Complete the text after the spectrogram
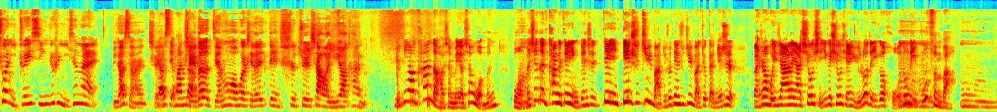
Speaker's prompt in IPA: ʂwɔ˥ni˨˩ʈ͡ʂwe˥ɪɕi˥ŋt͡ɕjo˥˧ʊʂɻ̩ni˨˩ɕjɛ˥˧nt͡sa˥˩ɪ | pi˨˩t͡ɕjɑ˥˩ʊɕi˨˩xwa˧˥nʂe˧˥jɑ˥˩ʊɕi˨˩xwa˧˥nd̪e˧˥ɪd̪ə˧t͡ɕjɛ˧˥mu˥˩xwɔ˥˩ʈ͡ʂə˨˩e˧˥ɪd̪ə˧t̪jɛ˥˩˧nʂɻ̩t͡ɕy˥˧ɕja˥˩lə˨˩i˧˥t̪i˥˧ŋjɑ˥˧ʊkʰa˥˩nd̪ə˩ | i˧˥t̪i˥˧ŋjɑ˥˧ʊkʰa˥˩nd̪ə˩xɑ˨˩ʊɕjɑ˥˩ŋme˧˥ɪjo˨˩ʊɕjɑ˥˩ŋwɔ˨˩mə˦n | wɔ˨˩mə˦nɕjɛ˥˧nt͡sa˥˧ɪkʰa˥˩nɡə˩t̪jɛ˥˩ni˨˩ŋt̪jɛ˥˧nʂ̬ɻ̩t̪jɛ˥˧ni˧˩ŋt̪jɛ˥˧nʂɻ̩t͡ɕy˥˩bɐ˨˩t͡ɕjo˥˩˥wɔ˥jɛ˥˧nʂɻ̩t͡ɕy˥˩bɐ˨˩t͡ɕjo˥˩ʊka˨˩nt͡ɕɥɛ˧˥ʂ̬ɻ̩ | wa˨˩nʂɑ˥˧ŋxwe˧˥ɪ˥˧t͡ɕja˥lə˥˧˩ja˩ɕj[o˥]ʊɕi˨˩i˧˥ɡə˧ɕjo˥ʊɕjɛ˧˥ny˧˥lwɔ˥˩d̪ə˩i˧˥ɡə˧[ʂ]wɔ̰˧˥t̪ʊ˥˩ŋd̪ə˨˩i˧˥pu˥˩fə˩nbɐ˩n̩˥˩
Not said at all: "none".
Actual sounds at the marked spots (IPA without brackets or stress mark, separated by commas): o˥, x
